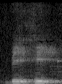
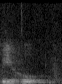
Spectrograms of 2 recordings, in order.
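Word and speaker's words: بِهِ: you read these together you pronounce be he you do not pronounce be who easy on the tongue okay b is not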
